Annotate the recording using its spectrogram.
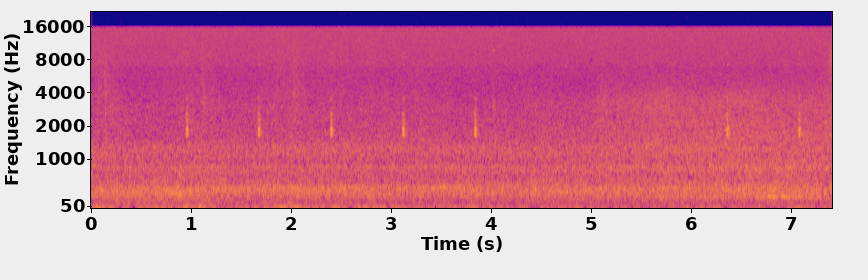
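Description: A car's turn signal ticks at an even pace.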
